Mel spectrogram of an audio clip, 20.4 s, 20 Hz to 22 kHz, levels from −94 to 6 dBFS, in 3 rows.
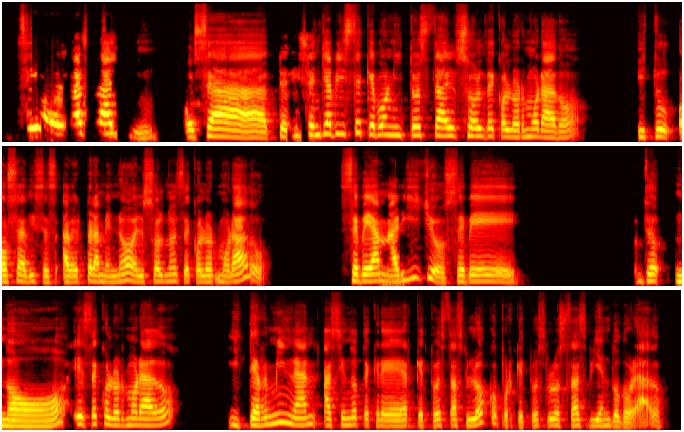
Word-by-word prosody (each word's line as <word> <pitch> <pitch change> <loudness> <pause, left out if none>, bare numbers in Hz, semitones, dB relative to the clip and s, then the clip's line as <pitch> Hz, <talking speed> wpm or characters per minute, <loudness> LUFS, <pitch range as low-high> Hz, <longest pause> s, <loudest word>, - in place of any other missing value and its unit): Sí, 430 - +1 0.2
o, 290 - +9
el 260 - +3
gaslighting, 275 - +3 0.2
o 185 +1 +1
sea, 190 -5 +5
te 200 - -1
dicen: 245 +3 -2
"¿Ya 280 +1 +3
viste 275 +2 -5
qué 255 -1 +2
bonito 240 -2 -1
está 235 -1 +1
el 225 - 0
sol 215 -1 -1
de 210 - -3
color 190 -1 -1
morado?". 180 -3 -2 0.5
Y 185 -1 -6
tú, 195 +1 -1
o 165 - +2
sea, 170 +1 -1
dices: 170 -1 -7
"A 165 - +2
ver, 160 - -2
espérame, 170 -1 -1
no, 195 +4 0
el 165 -1 -3
sol 175 +1 -3
no 180 - -6
es 190 - -7
de - - -5
color 165 0 -3
morado. 165 +2 -2 0.6
Se 190 -2 0
ve 185 +1 +6
amarillo, 195 - -1
se 165 +5 -2
ve" 175 0 -2 1.1
D 185 +1 -2 0.2
"No, 155 -1 +2
es 215 -2 0
de 220 - -3
color 185 -4 -2
morado". 185 +4 -1 0.5
Y 190 -4 -8
terminan 195 +3 -1
haciéndote 185 +1 -4
creer 165 -1 -3
que 160 - -6
tú 160 +1 -6
estás 170 -1 -6
loco, 175 +3 -3
porque 140 - -8
tú 150 +3 -8
lo 175 - -2
estás 170 0 -5
viendo 165 -2 -4
dorado. 135 -1 -5
185 Hz, 175 wpm, -23 LUFS, 165-215 Hz, 1.1 s, o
